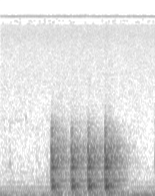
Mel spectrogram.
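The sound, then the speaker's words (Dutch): Four firm, evenly spaced knocks by a man on the wooden door of a lodger's room, fairly loud, with no voices, just a faint hush around them. “En daarna klopt hij met een bezwaard hart op de deur van Howard's kamer.”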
